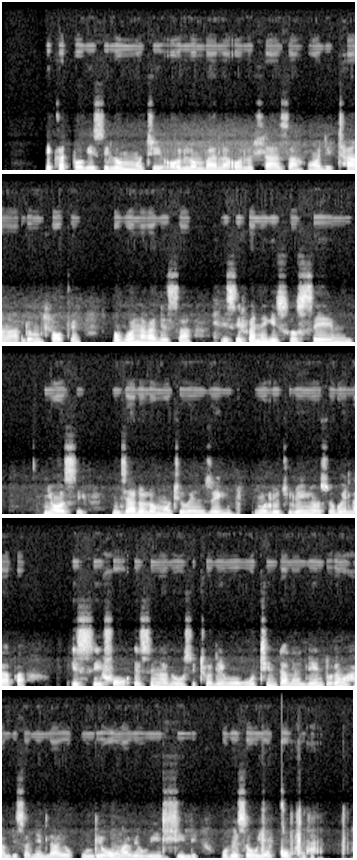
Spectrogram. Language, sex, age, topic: North Ndebele, female, 25-35, health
